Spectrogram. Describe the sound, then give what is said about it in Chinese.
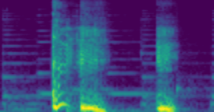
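A man gives a sharp cough, three short, rough throat-clearing bursts with a vocal edge and pauses between them, alone without talk. “殷侯咳嗽了一声，赶忙凑到展昭身边。”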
